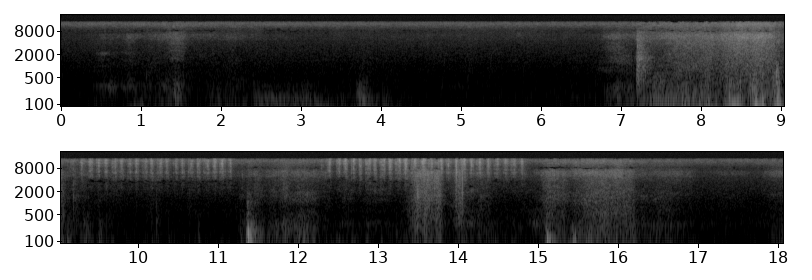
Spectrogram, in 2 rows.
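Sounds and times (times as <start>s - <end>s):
rustling and rubbing: 6.8s - 18.0s
soft thumps: 11.2s - 11.8s.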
